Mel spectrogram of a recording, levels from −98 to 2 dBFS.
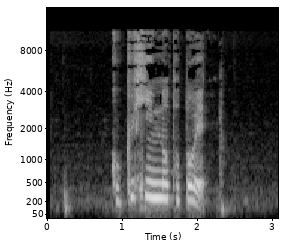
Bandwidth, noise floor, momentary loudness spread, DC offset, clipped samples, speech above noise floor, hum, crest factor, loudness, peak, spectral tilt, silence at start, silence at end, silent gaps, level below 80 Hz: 11.5 kHz; -61 dBFS; 15 LU; under 0.1%; under 0.1%; 41 dB; none; 16 dB; -20 LUFS; -8 dBFS; -3.5 dB/octave; 0.2 s; 0.7 s; none; -66 dBFS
